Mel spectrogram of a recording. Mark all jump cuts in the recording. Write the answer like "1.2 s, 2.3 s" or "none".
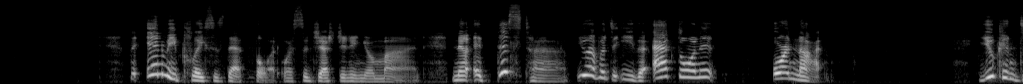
5.7 s, 6.1 s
